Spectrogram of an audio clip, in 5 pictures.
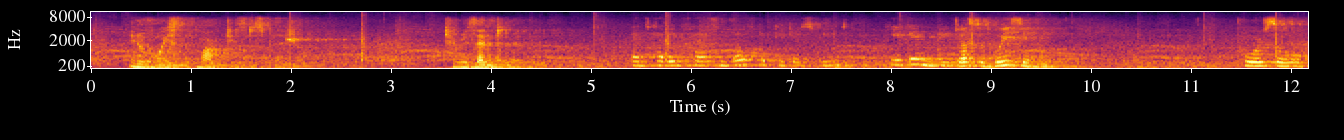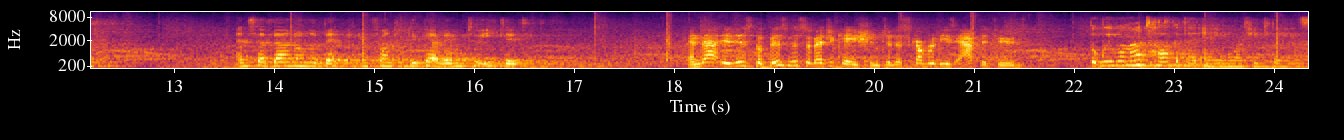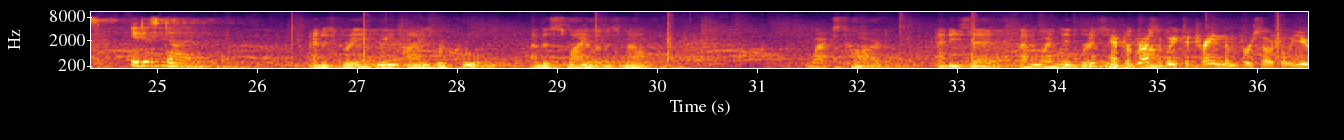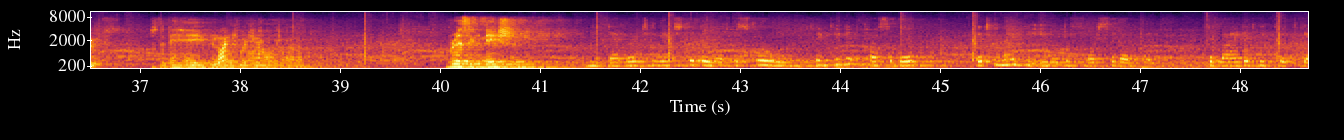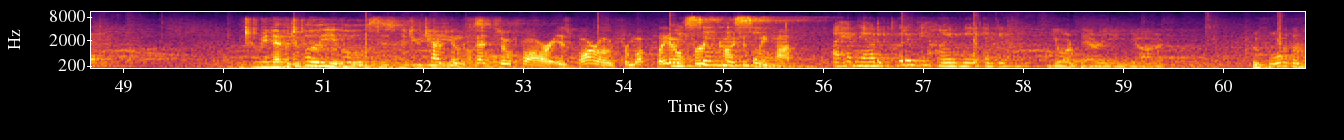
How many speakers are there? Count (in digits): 7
